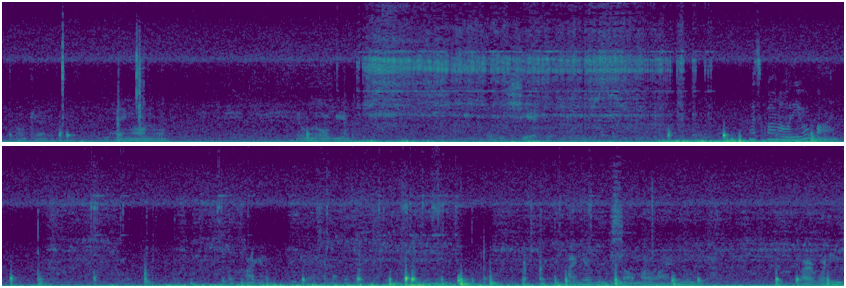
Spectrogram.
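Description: Faint, indistinct talk over a low, uneven rumble, with a brief high hiss about four seconds in.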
